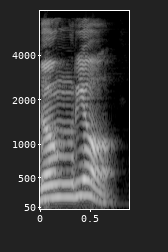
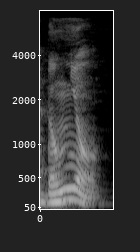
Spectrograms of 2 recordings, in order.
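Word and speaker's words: 동료: tuh seperti ini tetapi membacanya bukan dong Rio cuma dibacanya adalah dongyo dongyo artinya adalah rekan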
